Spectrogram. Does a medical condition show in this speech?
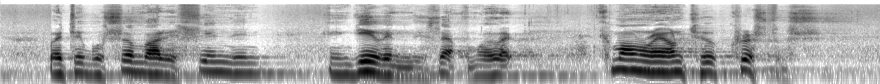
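Yes: cerebral palsy; present from birth.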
